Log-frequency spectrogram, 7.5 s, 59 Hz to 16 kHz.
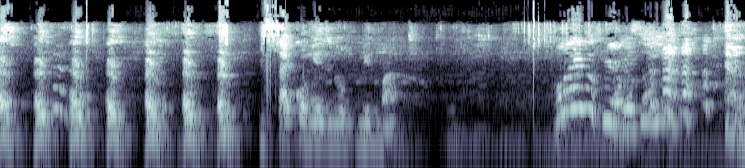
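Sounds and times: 
human voice imitating a dog barking: 0:00.0 - 0:02.5
speech: 0:00.4 - 0:02.0, 0:03.0 - 0:04.7, 0:05.5 - 0:07.4
laughter: 0:06.2 - 0:07.4.

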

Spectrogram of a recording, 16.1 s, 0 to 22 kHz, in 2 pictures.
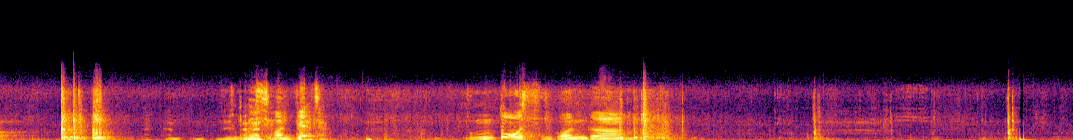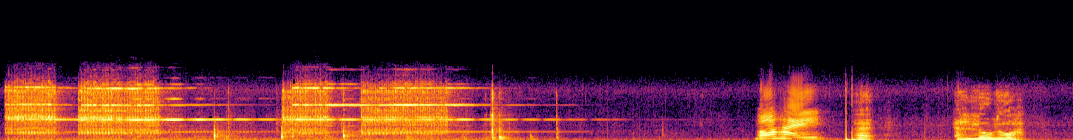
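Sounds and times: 
speech: 0:01.2 - 0:02.9, 0:03.5 - 0:05.1, 0:14.0 - 0:14.6, 0:15.3 - 0:15.8
telephone ringing with jangling bell tone: 0:08.1 - 0:13.2.

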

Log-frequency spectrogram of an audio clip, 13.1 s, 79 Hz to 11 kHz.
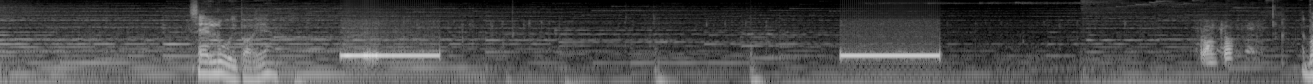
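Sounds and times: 
speech: 0:01.9 - 0:03.5
ringback tone of an outgoing telephone call: 0:03.4 - 0:04.4, 0:08.4 - 0:09.4.

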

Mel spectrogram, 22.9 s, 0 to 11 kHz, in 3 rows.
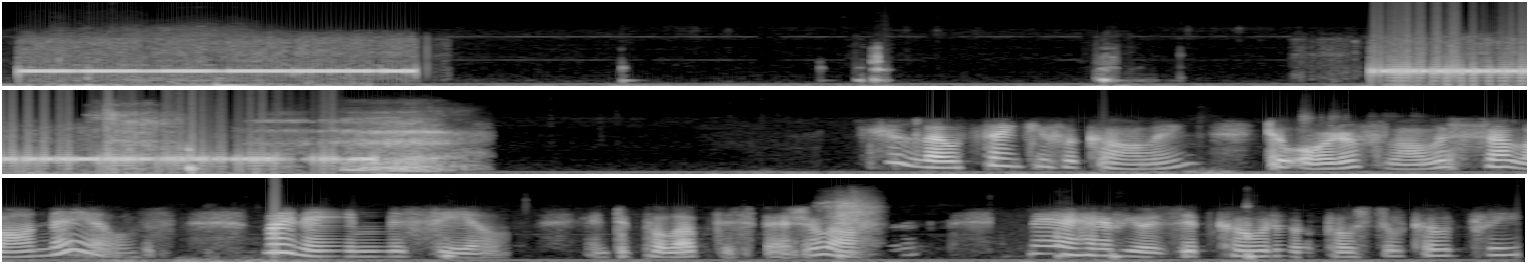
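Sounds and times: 
steady electronic telephone tone on a held line: 0:00.0 - 0:02.3, 0:06.6 - 0:09.5
speech: 0:12.3 - 0:22.8.

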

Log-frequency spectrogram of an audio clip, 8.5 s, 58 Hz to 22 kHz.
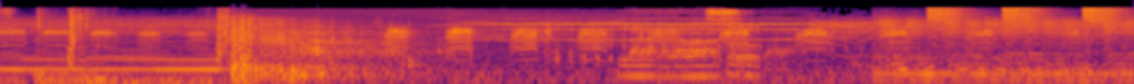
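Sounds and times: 
ducks or geese honking and quacking: 0:00.0 - 0:01.7, 0:02.8 - 0:08.4
shotgun blasts: 0:01.6 - 0:02.9.

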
